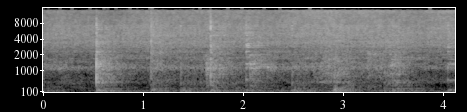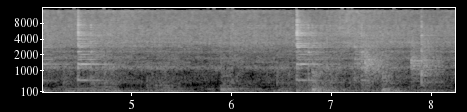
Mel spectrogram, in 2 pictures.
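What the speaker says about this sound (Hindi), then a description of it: "अब हम इसमें अपनी सब्जियां डालेंगे।" Mixed vegetables fry in oil with softened tomatoes for a vegetable pulao, a steady sizzle broken by regular scraping stirs of a spoon against the pot, close and moderately loud with no talking.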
